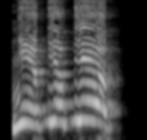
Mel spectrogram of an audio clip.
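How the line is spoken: Screaming. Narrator (Russian): завопила Калей

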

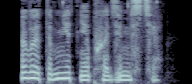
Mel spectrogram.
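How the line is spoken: Soft speech. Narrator (Russian): мягко говорю я

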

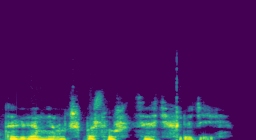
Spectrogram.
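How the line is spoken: Reply with a sigh. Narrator (Russian): ответила она, вздохнув

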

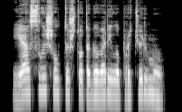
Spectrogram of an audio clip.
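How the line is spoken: Quiet. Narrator (Russian): тихо произнес он

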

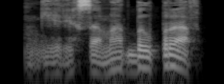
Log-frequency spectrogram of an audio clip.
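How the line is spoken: Quiet whisper. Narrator (Russian): тихо шепнул альбинос

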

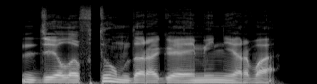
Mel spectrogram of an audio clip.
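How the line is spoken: Smirking drawl. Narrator (Russian): протянул Северус, не до конца убрав свою обычную усмешку

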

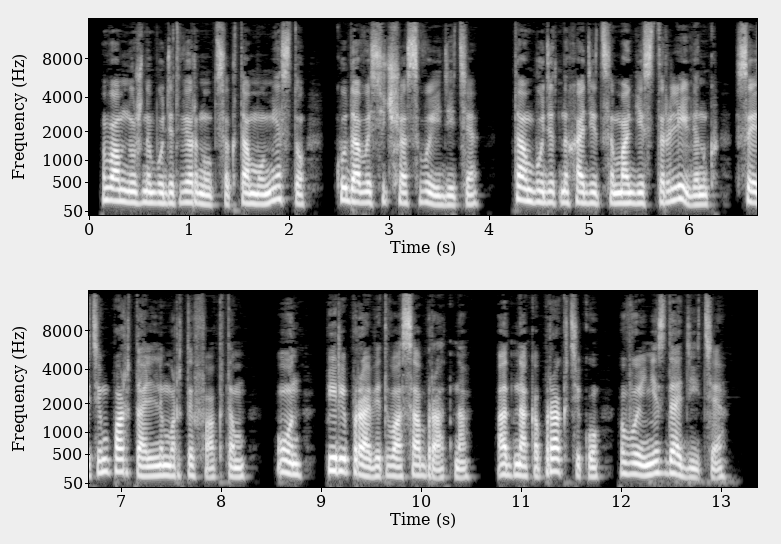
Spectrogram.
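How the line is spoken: Stern correction. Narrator (Russian): строго поправил мужчина

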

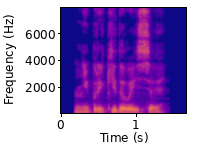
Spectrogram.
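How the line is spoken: Angry, forced out. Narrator (Russian): зло вытолкнул Курт

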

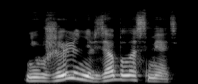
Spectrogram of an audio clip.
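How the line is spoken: Grumbling. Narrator (Russian): ворчал он

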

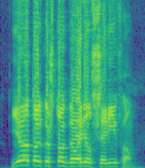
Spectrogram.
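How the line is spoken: Irritated. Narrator (Russian): сказал раздраженно

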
